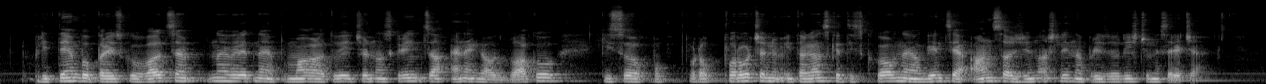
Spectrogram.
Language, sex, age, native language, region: Slovenian, male, 18-29, Slovenian, Drava region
